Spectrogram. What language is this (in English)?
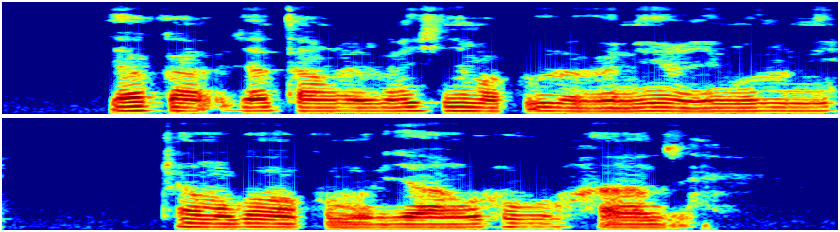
Kinyarwanda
